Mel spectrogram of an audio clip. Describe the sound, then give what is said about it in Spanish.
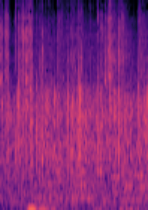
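Applause from party colleagues greeting arrivals at a provincial court, a dense, continuous patter of many hands clapping at moderate loudness. “los exconcejales Carlos Sánchez Mato y Celia Mayer y la exdelegada de Madrid Destino, Ana Varela, han llegado entre aplausos de compañeros de partido a la audiencia provincial.”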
